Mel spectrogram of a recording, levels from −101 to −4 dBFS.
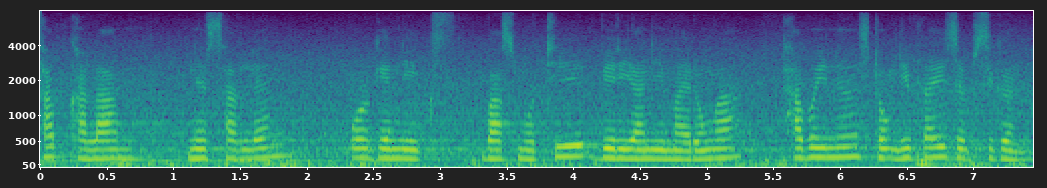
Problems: none marked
